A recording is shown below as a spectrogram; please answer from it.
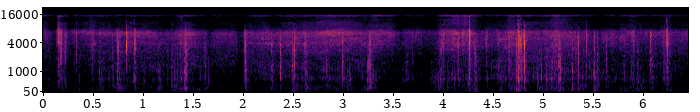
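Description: Fingertips rub, crumple and scratch the pages of a large, thin newsprint newspaper lying open on a surface, turning them over. A steady soft rustle is broken by many sharp, bright crackles and snaps, with the sound sitting mostly in the high range and little low end.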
